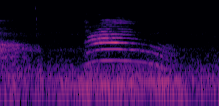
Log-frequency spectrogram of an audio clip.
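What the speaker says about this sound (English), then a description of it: "my cat meowed." A pet cat gives a single drawn-out meow, rising then falling, heard fairly close and clear over a quiet indoor room with faint background hiss.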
